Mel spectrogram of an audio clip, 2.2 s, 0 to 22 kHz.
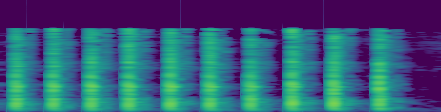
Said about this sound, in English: And one morning, at about, 1 o'clock in the morning or so, we hear it knocking on the door, similar to what you heard before.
